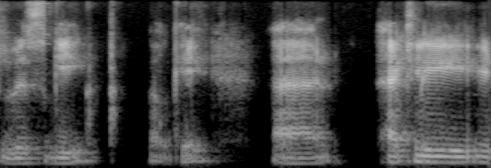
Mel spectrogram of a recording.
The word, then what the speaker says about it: WSGI: of flask now what is a wisy toolkit wisy toolkit stands for wsgi PR pronounce wisy okay and actually it's the name work and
